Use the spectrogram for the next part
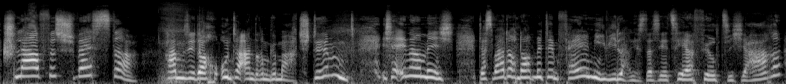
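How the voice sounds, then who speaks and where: A woman voicing a blunt woman with cutting humor while reading aloud from a novel, curt and deadpan. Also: high-pitched, moderate pace, hardly any pauses, no echo, voice pushed up. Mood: dry.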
